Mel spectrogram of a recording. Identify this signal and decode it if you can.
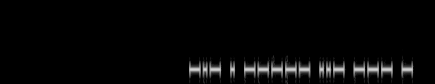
Morse code, heard as a keyed tone, about 34 wpm, 700 Hz. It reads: KE0UOT
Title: USA Call Signs - 6 Characters - 35wpm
